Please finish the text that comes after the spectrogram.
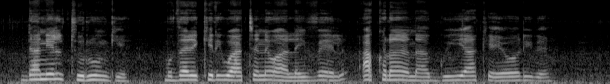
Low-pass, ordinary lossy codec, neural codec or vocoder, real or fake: none; none; vocoder, 44.1 kHz, 128 mel bands, Pupu-Vocoder; fake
